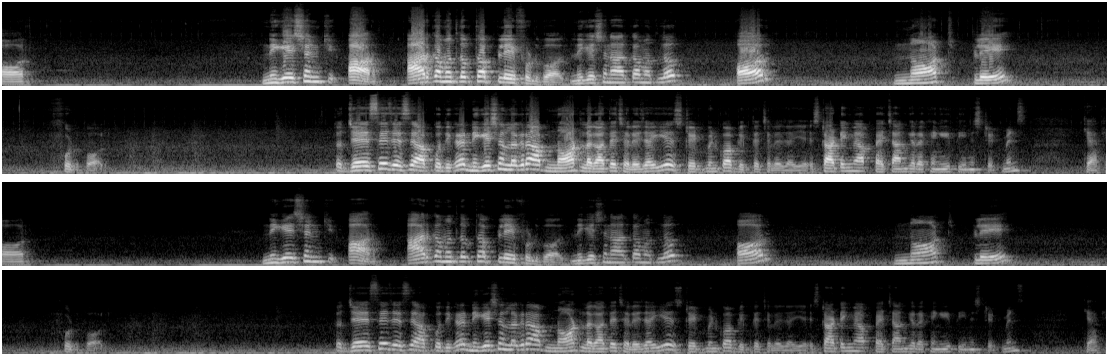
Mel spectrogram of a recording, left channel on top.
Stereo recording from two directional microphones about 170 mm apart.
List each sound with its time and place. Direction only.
0.0 s speech: 65° left (ahead or behind)
2.6 s speech: 60° left (ahead or behind)
9.0 s speech: 65° left (ahead or behind)
11.7 s speech: 60° left (ahead or behind)
14.3 s speech: 60° left (ahead or behind)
